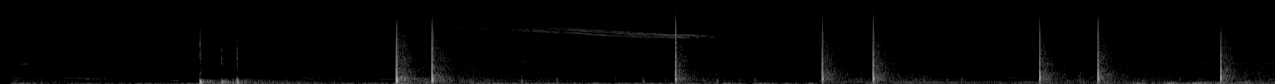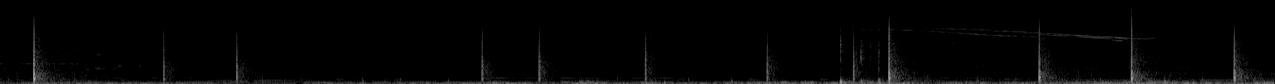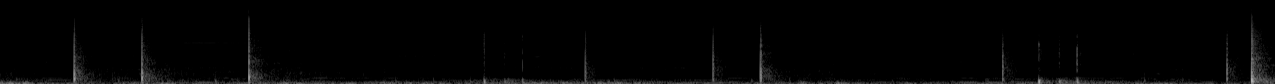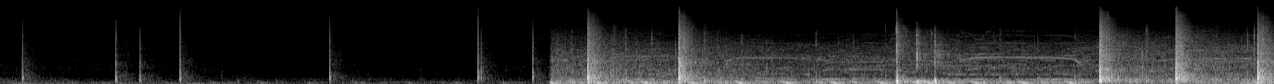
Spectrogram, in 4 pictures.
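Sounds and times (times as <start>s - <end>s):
falling firework whistles: 4.0s - 7.4s, 21.2s - 25.4s, 43.7s - 50.9s
firework bangs: 43.0s - 50.9s
low rumble: 43.8s - 50.9s.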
